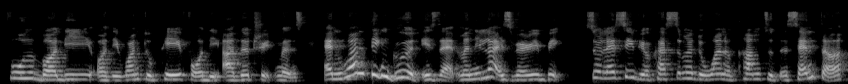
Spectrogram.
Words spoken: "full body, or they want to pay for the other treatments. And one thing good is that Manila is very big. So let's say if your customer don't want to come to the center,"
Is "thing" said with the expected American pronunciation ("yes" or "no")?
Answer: no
